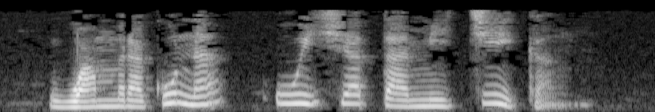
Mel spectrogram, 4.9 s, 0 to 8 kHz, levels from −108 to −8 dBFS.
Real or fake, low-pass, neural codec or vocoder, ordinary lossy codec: real; 7.2 kHz; none; MP3, 24 kbps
